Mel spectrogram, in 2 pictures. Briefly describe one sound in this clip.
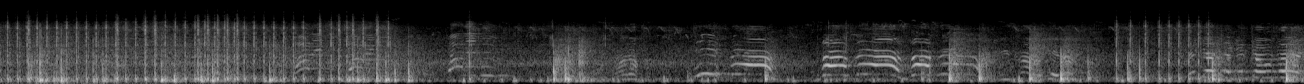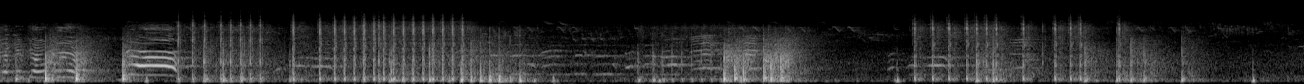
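Paintball markers fire in rapid bursts.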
